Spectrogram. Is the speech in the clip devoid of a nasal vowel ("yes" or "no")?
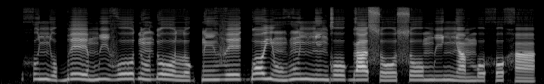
no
